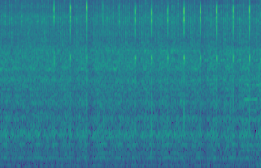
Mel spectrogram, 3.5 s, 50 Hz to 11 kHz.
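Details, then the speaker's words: Lincoln V8 idling with an engine misfire code; scan data shows cylinder 7 dead, power reaches its coil, and the plug is to be checked for oil or low compression. Uneven idle with an irregular tick about twice a second, a steady misfire. "Number seven नहीं काम कर रहा proper जसे गाड़ी बहुत ज्यादा मिशिंग कर रही है"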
